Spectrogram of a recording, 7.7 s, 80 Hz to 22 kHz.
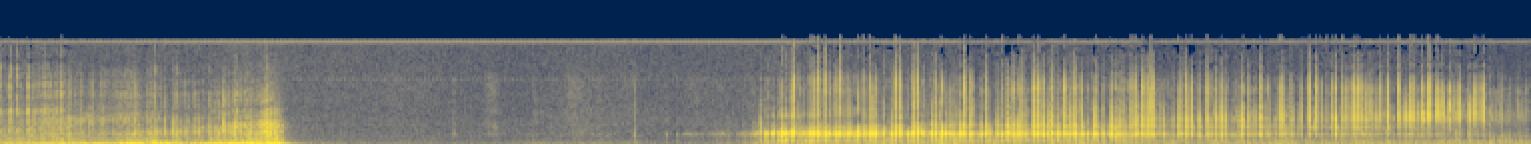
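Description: Short painted fingernails of both hands scratch and tap across a large, thin, flat dark desk mat or mousepad lying on a table. A dense, raspy scratching runs for about a second and a half, then drops to near silence for about two seconds. It returns brighter, as rapid crisp scrapes and ticks with a faint hiss-like tone near 1.8 kHz that continue to the end.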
